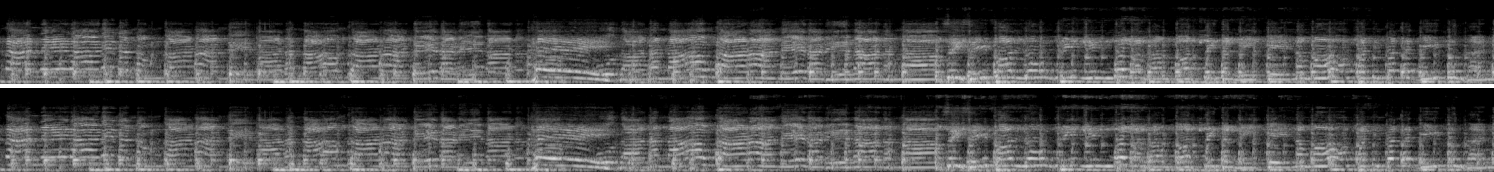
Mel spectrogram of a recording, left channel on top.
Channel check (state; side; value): normal; both; correlation 0.39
